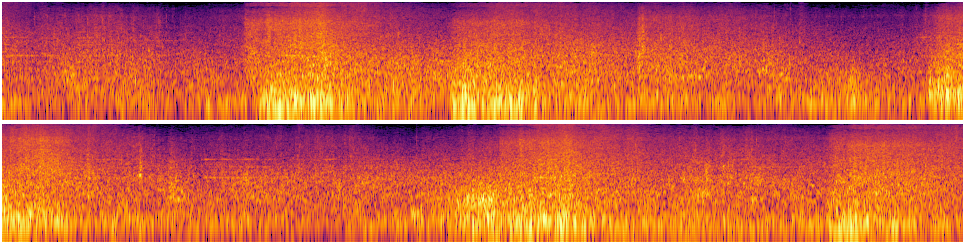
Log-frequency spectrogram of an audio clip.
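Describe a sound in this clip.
Strong wind roars outdoors.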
